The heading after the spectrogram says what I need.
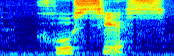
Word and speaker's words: grossissent: Les tomates vertes grossissent et rougissent. On ne prononce pas le ENT des verbes, donc grossissent, rougissent.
